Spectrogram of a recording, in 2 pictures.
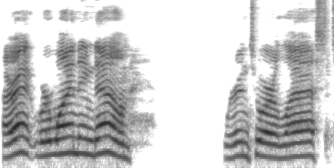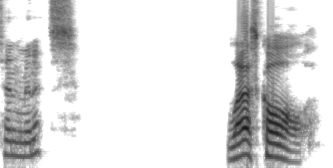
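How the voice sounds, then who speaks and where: In a clean studio recording with no room sound, a man with a high-pitched voice hosts a casual livestream. He takes his time, rambling and talking to himself while he swaps parts on figures.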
